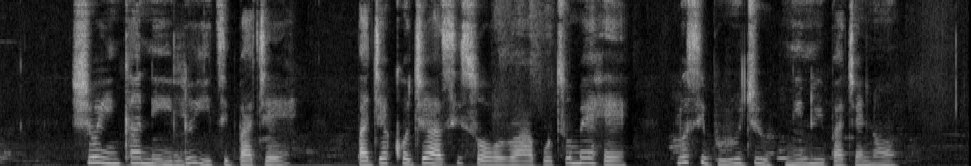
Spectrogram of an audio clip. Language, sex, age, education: Yoruba, female, 15-29, tertiary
